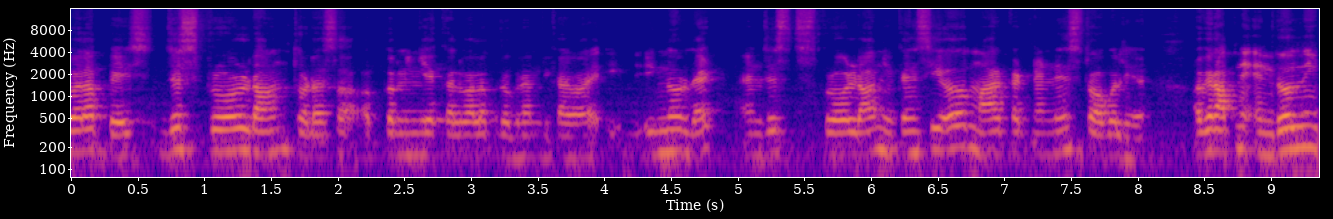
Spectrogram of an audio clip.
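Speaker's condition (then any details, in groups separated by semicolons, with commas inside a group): No condition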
